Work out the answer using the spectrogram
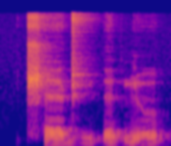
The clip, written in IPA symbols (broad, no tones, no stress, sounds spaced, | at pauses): ʈ͡ʂʰ ɜ ɖʱ ɨ ʔ ə ʔ mʲ õ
